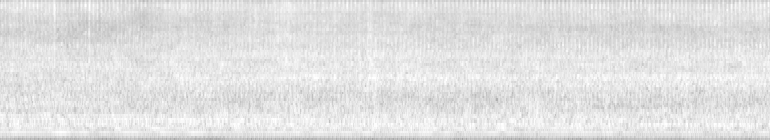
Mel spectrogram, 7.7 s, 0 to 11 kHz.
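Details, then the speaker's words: Troy-Bilt TB320 21-inch rear-wheel-drive self-propelled mower, Briggs & Stratton 725 series EX 190cc engine. Discarded and left for dead, now serviced with a spring fitted. Holds a steady, even drone under cutting load with no surging or misses: normal running under load. "well there you have it another more saved for one simple little item this thing got discarded so we service it up put that spring in there"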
